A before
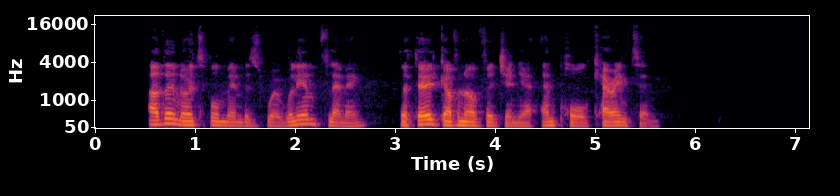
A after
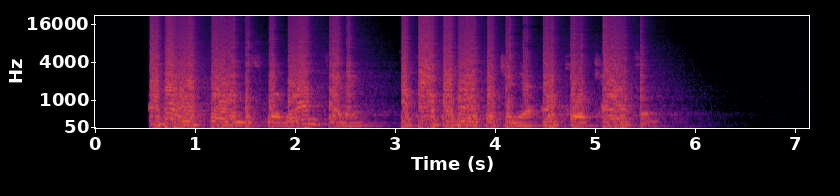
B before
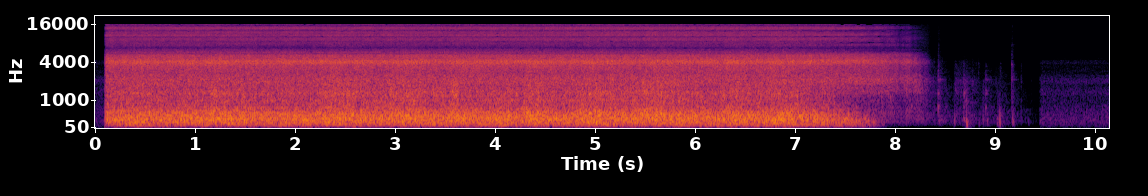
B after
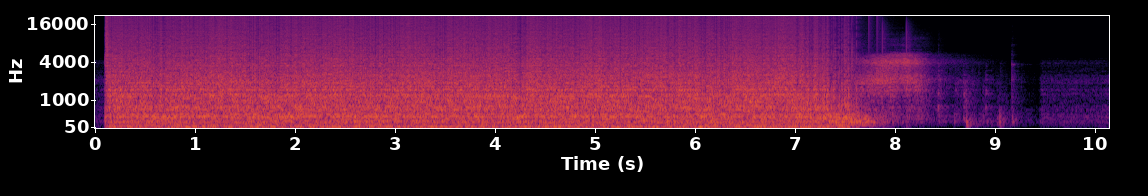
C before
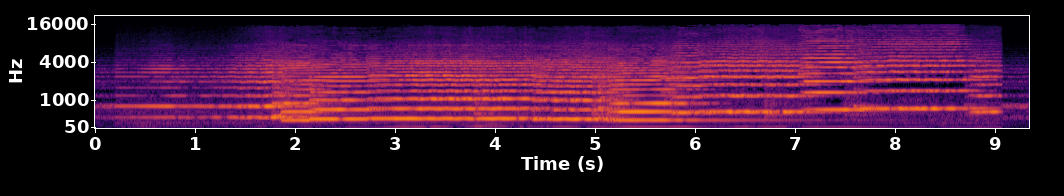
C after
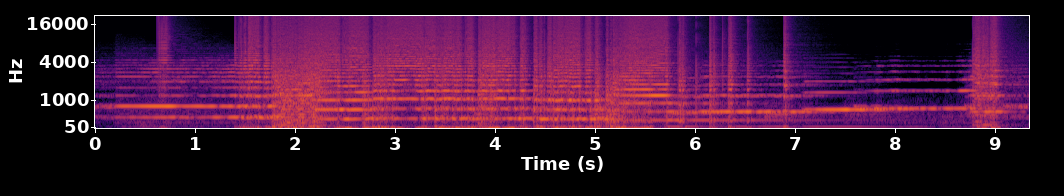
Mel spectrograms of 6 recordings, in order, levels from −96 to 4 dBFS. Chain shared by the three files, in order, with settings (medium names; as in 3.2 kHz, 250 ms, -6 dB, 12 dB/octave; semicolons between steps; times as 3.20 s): low-pass that closes with the level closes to 470 Hz, closed at -25 dBFS; integer overflow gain 28.5 dB; two-slope reverb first 0.24 s, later 1.6 s, from -18 dB, DRR 1.5 dB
